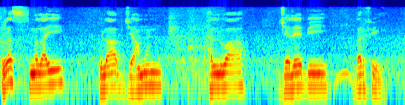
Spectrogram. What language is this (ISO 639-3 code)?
urd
